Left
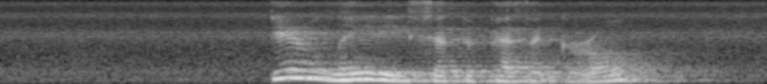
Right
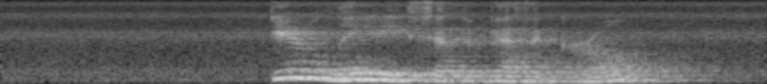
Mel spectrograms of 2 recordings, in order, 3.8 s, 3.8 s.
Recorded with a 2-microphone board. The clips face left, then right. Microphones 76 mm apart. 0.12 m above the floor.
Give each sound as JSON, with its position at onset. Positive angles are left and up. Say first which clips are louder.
{"t": 1.4, "sound": "a woman speaking", "louder": "left 4 dB", "side_deg": 30, "distance_m": 1.9}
